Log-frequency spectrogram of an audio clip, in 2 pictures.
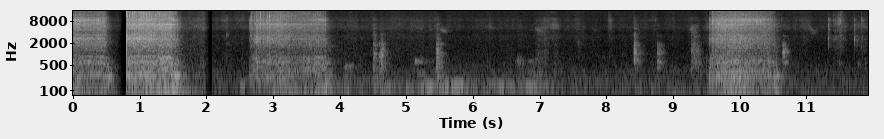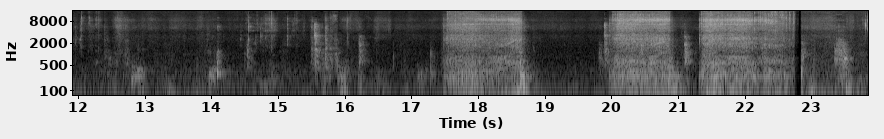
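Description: A sewing machine stitches a high-neck kurta in short, sharp bursts of whirring, a few seconds each and spaced apart, with quiet handling clicks and rustles in the gaps between runs.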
